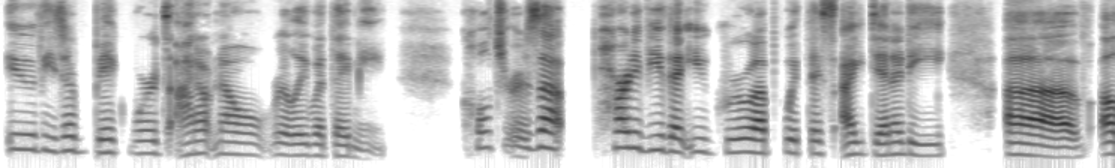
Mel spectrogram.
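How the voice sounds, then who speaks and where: A woman's voice: lowish voice, no echo. A woman from Southern California, an older college instructor, explaining an essay assignment in a chatty, encouraging way with lots of fillers. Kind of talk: casual classroom explanation.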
